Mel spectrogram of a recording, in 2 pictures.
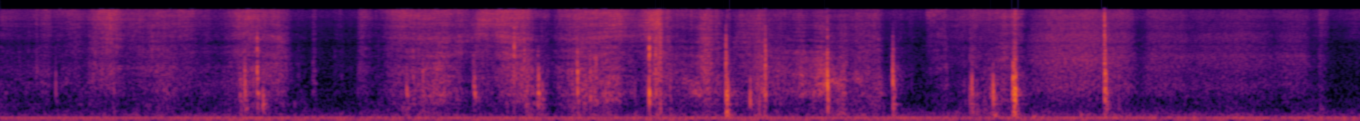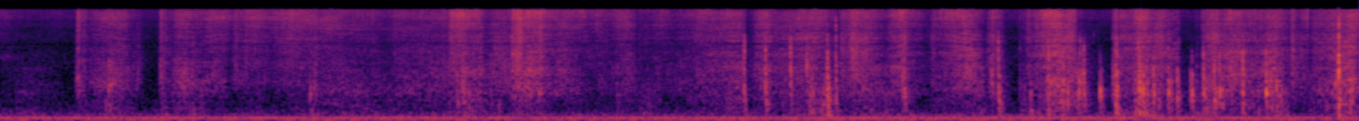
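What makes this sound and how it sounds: Fingertips trace and rub over a bodybuilder photo page in an open glossy paper magazine lying flat. Soft, papery rubbing and swishing is broken by short, bright ticks and scratches, especially in the first half and near the end. A steady low hum runs underneath throughout.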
